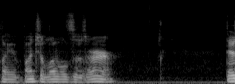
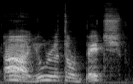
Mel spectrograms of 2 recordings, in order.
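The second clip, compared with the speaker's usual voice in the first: loud snarl of a Russian soldier, high and slow; angry soldier; 5 semitones higher, 8 dB louder, slower than usual. Retold or imitated. Soldier yelling at the child he is chasing, hammed-up snarl. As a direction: bark it like the soldier lunging at a kid. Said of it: "he's like".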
